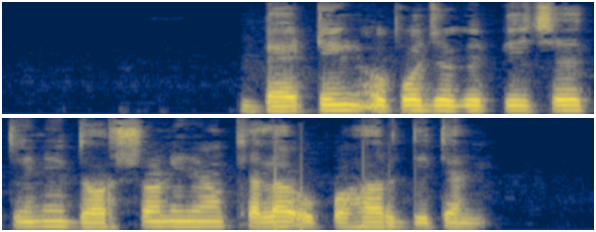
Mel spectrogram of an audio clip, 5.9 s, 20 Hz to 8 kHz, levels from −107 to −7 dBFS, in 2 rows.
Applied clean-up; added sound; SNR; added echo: none; none; none; none.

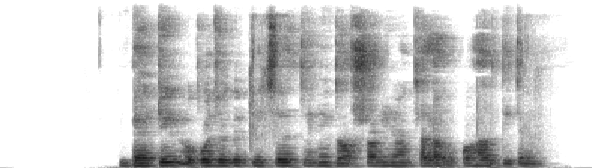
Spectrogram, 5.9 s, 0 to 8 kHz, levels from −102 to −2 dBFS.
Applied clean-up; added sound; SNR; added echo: neural mask model DeepFilterNet 3.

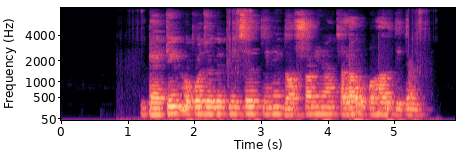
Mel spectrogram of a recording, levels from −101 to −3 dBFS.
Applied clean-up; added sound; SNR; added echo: neural separator model SepFormer DNS4.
